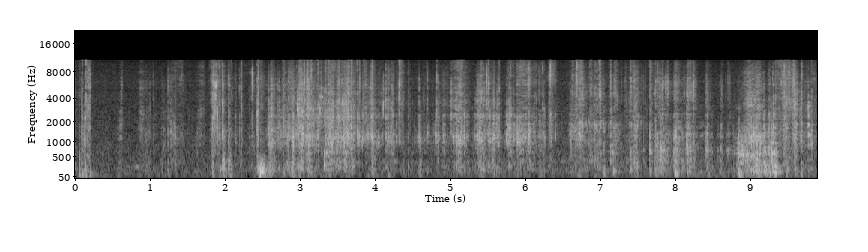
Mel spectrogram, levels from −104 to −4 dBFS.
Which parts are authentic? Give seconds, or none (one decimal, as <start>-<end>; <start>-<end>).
none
